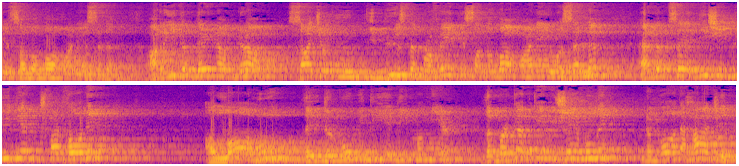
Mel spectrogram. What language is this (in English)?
Arabic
